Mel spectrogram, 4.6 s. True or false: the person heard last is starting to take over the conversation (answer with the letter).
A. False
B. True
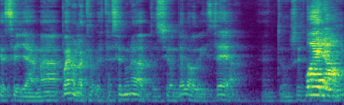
B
